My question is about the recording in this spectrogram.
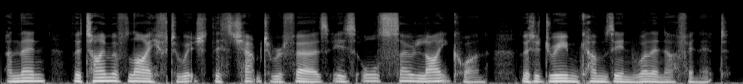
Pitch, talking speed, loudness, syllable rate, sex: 130 Hz, 200 wpm, -17 LUFS, 4.5 syllables/s, male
